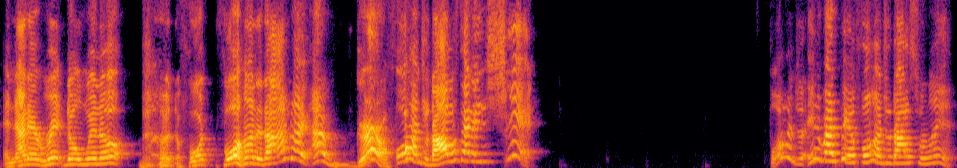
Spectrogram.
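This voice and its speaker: A woman giving animated online reaction commentary in a blunt, scolding, emphatic manner, swearing freely and repeating phrases for effect. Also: sits high, moderate pace, pauses often. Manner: blunt, scolding, heavy profanity. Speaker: YouTuber commentating on celebrity and viral topics.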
